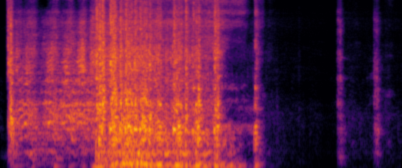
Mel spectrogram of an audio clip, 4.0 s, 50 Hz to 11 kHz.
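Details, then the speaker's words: 1968 Ford F100, sat over five years, new Holley carburetor, temporary boat fuel tank: cranks, catches, runs rough at a fast uneven idle about a second and a half, then dies; fuel pump suspected not pumping — fuel starvation stall. "Running out of fuel already. Fire it up. Fire it up. Fire it up. Is it getting fuel? I don't think that pump's pumping anything."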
